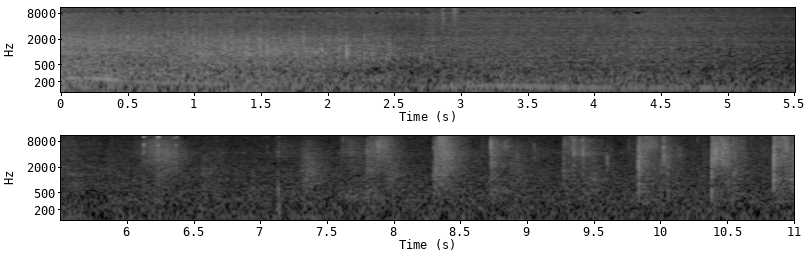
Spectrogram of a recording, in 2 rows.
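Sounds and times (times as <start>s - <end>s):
soft scuffing footsteps: 6.1s - 11.0s.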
